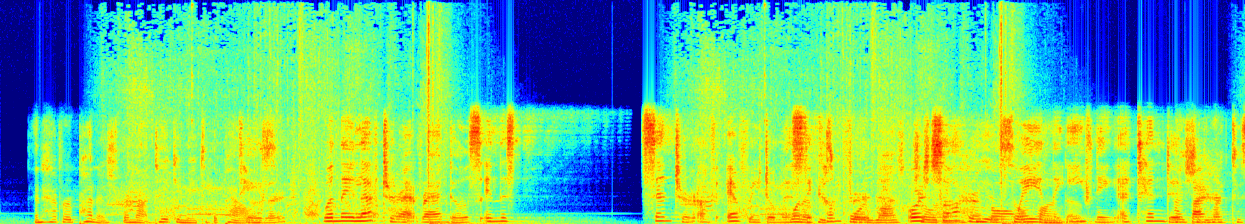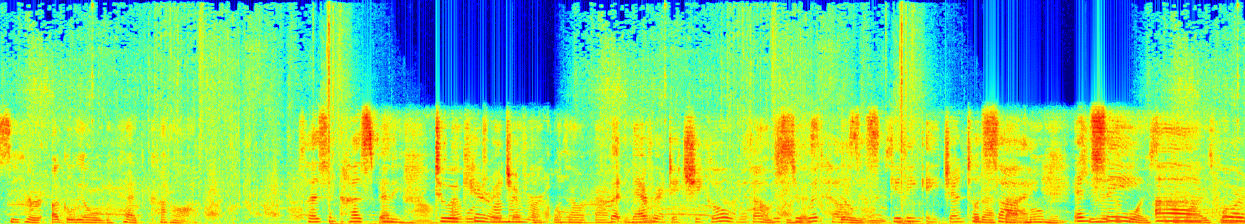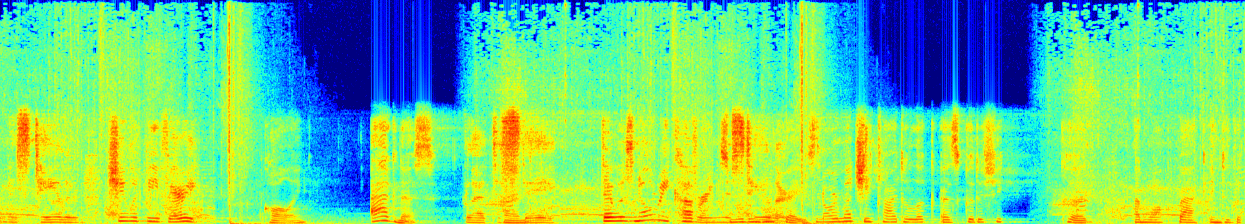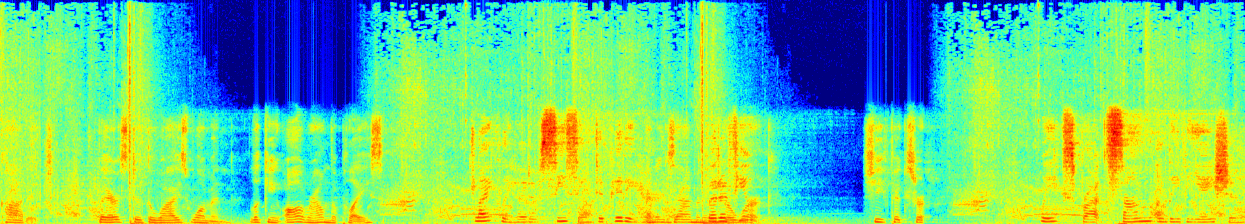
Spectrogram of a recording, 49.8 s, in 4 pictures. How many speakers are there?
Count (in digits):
2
